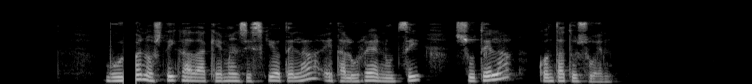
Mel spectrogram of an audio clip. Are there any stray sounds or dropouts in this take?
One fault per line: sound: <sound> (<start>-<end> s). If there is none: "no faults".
sound: dropout (1.2-1.4 s)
